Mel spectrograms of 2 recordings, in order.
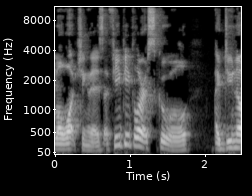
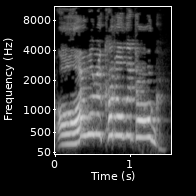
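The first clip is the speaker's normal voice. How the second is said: much higher, excited squeal over the dog; high dog-love squeal; 3 dB louder than usual. Real, not acted. To viewers, longing to cuddle a dog, high squeal. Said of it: "My voice has quite a high range when talking about dogs".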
